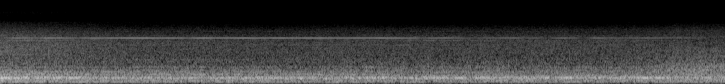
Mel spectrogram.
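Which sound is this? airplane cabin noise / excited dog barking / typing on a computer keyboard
airplane cabin noise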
